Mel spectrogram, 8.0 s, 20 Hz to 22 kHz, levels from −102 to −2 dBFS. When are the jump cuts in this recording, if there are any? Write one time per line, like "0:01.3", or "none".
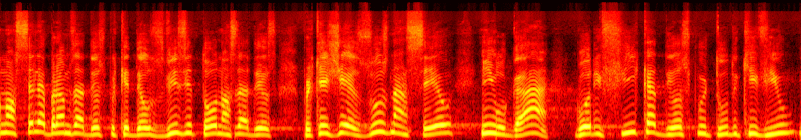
0:02.3
0:05.0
